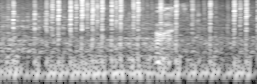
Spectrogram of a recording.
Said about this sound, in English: Oh, he's coming in. So he's on a motorcycle. He has a beautiful woman on the back of it.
